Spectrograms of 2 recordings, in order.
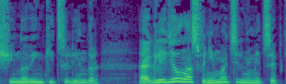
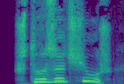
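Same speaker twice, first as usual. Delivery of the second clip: выкрикнули хором; 9 semitones higher, much slower than usual. A narrator's reading. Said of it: "хором выкрикнули мы".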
